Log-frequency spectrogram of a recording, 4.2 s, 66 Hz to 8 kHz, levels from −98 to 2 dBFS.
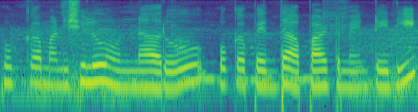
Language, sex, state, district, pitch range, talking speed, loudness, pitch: Telugu, female, Andhra Pradesh, Sri Satya Sai, 195-230 Hz, 100 wpm, -15 LUFS, 205 Hz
